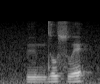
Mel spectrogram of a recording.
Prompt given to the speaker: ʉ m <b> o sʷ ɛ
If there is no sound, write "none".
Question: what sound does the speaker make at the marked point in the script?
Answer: d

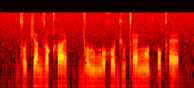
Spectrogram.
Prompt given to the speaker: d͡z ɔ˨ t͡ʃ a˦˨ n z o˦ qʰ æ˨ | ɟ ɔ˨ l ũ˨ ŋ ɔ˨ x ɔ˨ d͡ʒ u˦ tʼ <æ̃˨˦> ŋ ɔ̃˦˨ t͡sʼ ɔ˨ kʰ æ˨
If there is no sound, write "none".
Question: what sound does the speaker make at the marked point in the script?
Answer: æ˨˦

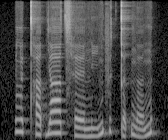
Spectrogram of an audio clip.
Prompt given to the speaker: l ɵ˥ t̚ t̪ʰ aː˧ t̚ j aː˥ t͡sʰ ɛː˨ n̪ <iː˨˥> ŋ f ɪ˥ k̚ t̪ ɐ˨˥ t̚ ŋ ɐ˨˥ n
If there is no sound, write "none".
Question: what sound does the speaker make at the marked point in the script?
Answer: iː˨˥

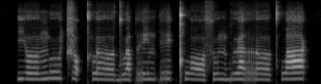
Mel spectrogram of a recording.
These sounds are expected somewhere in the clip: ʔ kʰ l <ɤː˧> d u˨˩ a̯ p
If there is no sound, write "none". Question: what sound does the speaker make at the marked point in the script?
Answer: ɤː˨˩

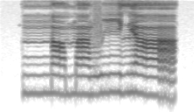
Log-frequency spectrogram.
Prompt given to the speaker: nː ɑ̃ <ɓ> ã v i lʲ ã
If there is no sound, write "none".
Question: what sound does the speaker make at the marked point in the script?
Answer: m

